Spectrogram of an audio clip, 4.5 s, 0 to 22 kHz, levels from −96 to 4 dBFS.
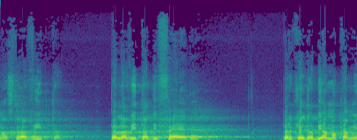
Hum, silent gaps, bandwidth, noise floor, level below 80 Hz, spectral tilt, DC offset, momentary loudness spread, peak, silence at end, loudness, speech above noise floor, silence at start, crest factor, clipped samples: none; none; 19 kHz; -37 dBFS; -54 dBFS; -6 dB/octave; under 0.1%; 16 LU; 0 dBFS; 0 s; -12 LUFS; 26 dB; 0 s; 12 dB; 0.1%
